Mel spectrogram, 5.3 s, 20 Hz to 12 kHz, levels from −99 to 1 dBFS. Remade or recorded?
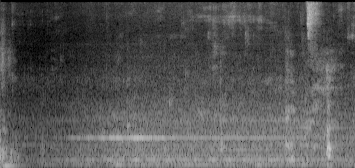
recorded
